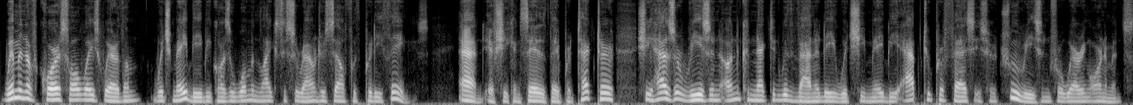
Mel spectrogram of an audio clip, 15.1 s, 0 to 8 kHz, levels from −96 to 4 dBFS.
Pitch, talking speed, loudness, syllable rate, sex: 130 Hz, 195 wpm, -20 LUFS, 5.1 syllables/s, male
